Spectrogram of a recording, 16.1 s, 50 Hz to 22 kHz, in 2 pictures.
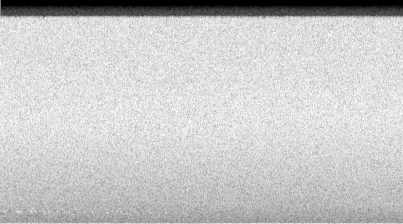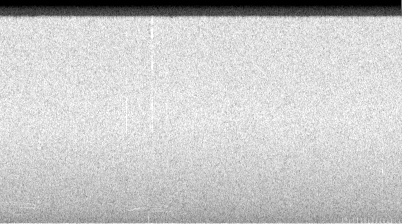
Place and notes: {"title": "Marloes and St. Brides, UK - european storm petrel ...", "date": "2016-05-16 23:40:00", "description": "Skokholm Island Bird Observatory ... storm petrel calls and purrings ... lots of space between the calls ... open lavalier mics clipped to sandwich box on bag ... calm evening ...", "latitude": "51.70", "longitude": "-5.27", "altitude": "34", "timezone": "Europe/London"}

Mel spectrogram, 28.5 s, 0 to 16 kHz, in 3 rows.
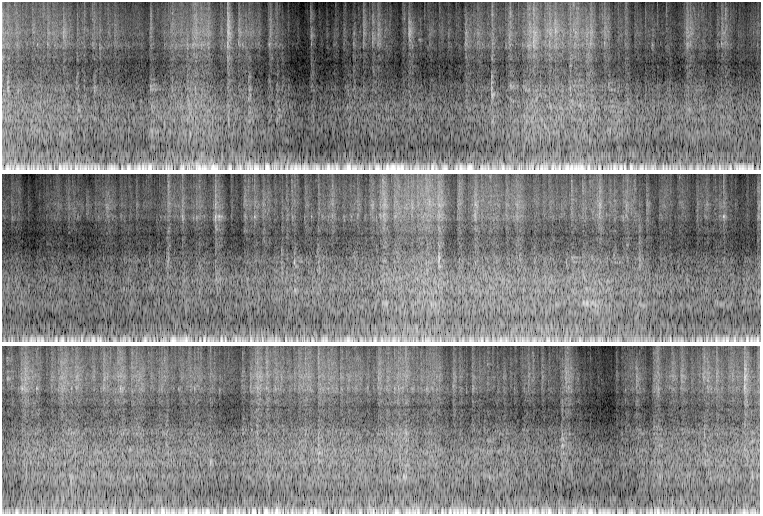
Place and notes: {"title": "Bonang VIC, Australia - HailStormTinRoof", "date": "2017-09-16 15:30:00", "description": "Sudden storm in early spring, hail stones striking an iron roof with metal flues for melody", "latitude": "-37.14", "longitude": "148.72", "altitude": "652", "timezone": "Australia/Melbourne"}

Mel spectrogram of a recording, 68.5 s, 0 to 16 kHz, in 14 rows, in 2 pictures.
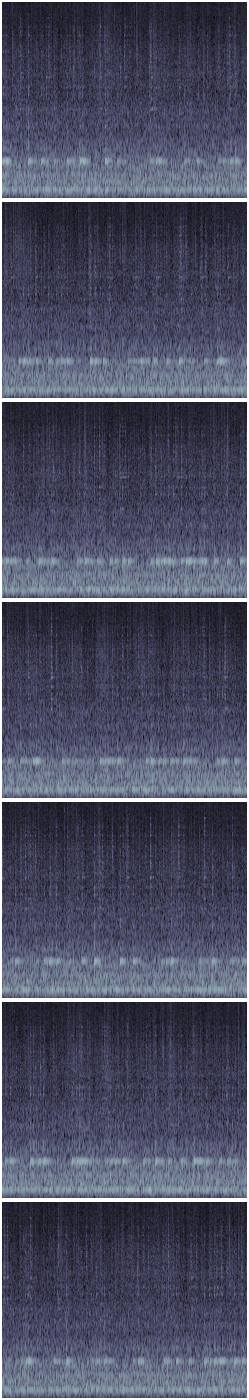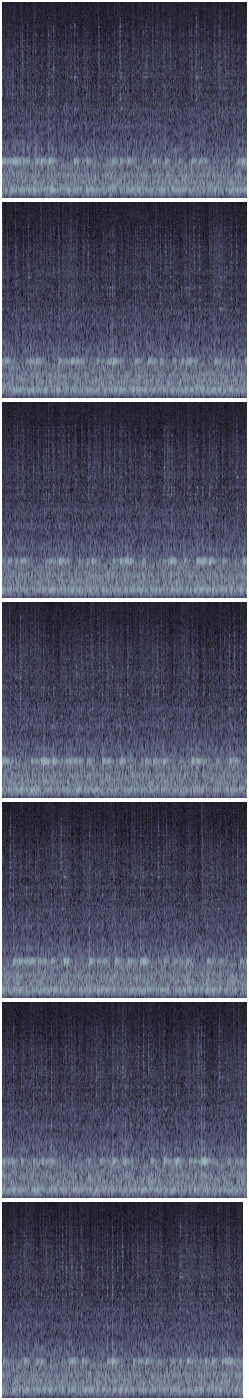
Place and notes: {"title": "Pennygillam Industrial Estate, Launceston, Cornwall, UK - Wool being rubbed between boards at the end of the carding process, to prepare a top, ready to spin", "date": "2013-10-17 13:00:00", "description": "This is the sound of wool being prepared for wool-spinning at the Natural Fibre Company. Unlike the worsted-spun yarns, wool-spun yarns are prepared by being carded before being spun. At the end of the massive carding machine, the wool is divided into small sections and then rubbed between boards to produce fine tops. These tops will then be spun and plied to create lovely, bouncy, woollen-spun yarns.", "latitude": "50.63", "longitude": "-4.39", "altitude": "155", "timezone": "Europe/London"}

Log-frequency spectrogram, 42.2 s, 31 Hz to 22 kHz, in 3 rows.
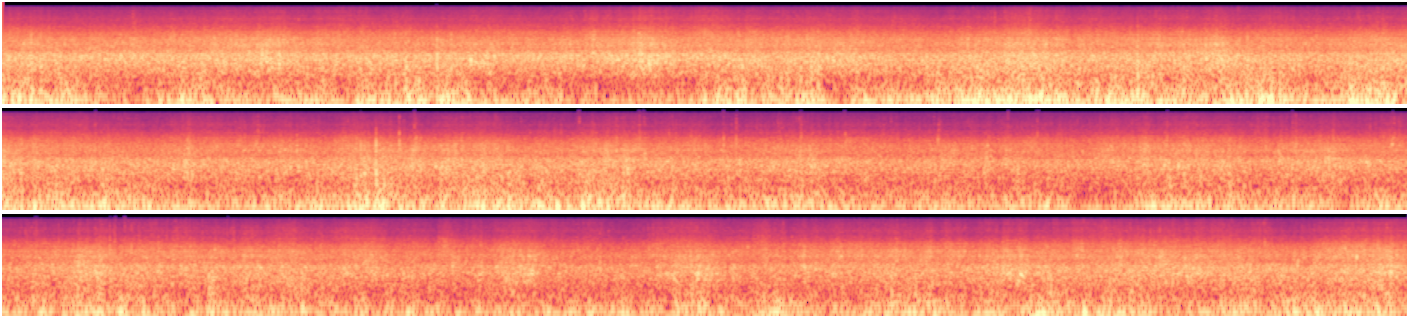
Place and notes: {"title": "Three Pines Rd., Bear Lake, MI - No More Ice", "date": "2016-03-16 13:50:00", "description": "The wind lashes the surface of Bear Lake, whose ice finally went out at some point in the last 12 hours. A noisy end to a mild winter. Water droplets from the churning are heard hitting the custom-built windscreen cage (wire and plastic mesh, foam panels added). Mic itself has three layers of foam/fabric windscreen. Stereo mic (Audio-Technica, AT-822), recorded via Sony MD (MZ-NF810, pre-amp) and Tascam DR-60DmkII.", "latitude": "44.44", "longitude": "-86.16", "altitude": "238", "timezone": "America/Detroit"}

